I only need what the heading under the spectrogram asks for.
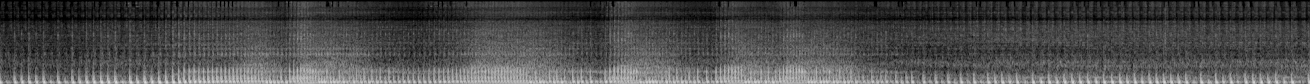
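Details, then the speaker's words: Honda Supra Grand carbureted motorcycle with recurring black fouled spark plugs and stalling, engine stays cool when hot: single idles and revs with dull muffled exhaust and lazy response; running too rich, carburetor jets to be checked. "terdengar teredam."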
